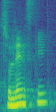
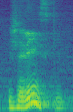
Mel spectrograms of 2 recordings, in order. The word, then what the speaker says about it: Zieliński: Like Zulinski. Yeah, it's difficult out. He plays for Napoli. Zieliński. That's so. We always pronounce it like a stanza, but I know it's so difficult to pronounce.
